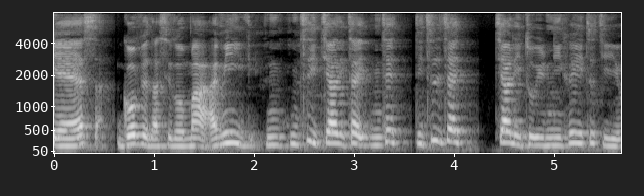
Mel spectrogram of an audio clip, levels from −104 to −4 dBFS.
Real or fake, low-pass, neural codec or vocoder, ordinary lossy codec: real; none; none; none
